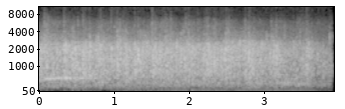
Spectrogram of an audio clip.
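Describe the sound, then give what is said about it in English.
A crowd claps steadily and loudly for several seconds at a meeting, a dense wash of many hands applauding together that eases off slightly toward the end. “We'll give him a clap.”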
